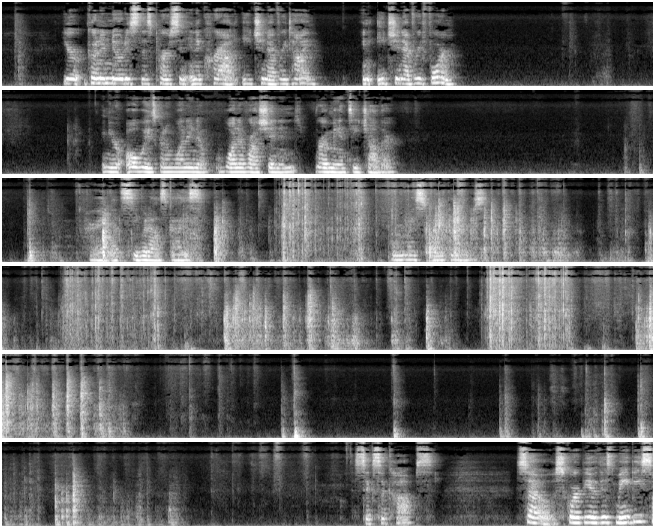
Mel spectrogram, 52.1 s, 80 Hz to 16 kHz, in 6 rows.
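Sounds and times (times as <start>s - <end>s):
cards being shuffled: 17.8s - 38.2s.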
